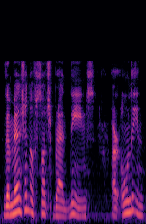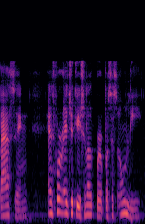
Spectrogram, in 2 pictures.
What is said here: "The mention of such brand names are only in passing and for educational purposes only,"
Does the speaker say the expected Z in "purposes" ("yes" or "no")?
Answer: no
